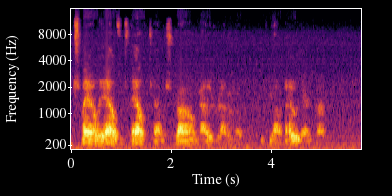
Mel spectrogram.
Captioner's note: laughs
